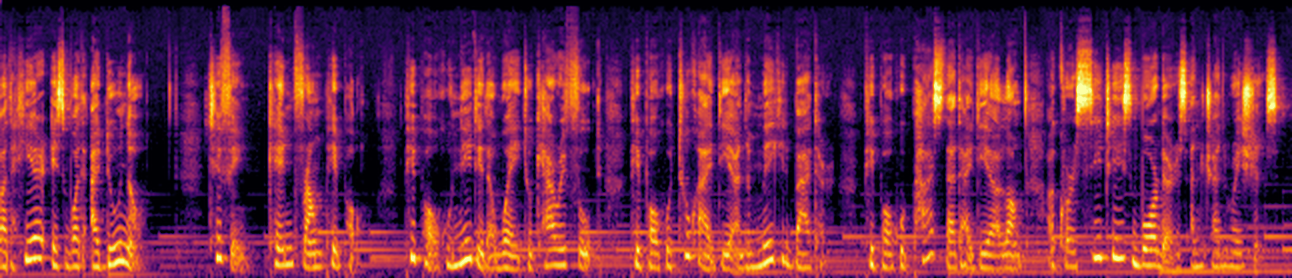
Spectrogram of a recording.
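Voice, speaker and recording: The speaker has a non-native accent and very wide pitch swings. The pace is moderate, with music in the background. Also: woman, fairly low pitch for a woman. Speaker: food and culture video host. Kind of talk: documentary-style narration.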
